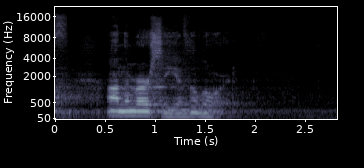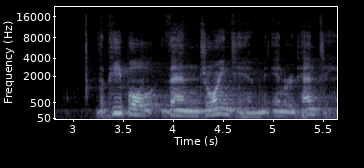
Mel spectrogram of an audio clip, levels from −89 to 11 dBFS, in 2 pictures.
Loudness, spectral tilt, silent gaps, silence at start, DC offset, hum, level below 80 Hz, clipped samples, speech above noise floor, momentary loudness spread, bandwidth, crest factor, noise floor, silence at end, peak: -32 LUFS; -6 dB/octave; none; 0 s; under 0.1%; none; -64 dBFS; under 0.1%; 40 dB; 15 LU; 17 kHz; 20 dB; -71 dBFS; 0 s; -14 dBFS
